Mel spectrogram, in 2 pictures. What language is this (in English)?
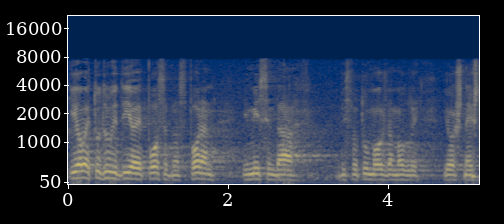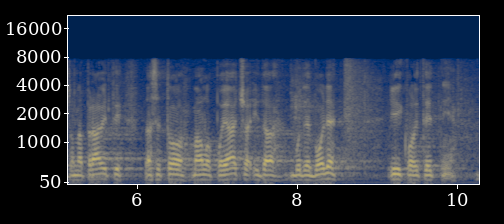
Croatian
